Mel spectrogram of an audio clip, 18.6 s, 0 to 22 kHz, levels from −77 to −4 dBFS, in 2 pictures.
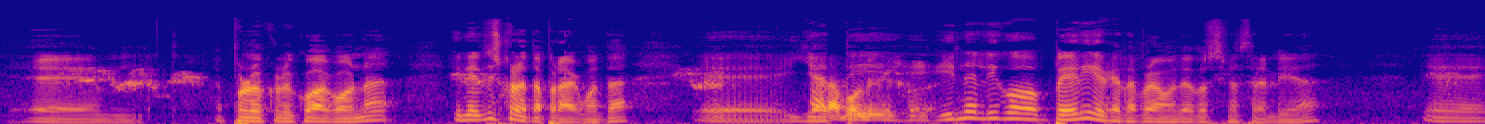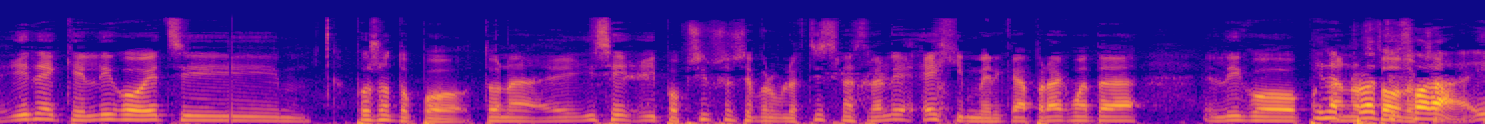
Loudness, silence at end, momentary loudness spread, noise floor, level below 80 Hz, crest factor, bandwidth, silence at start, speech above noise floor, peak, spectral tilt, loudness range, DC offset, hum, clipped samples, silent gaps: -24 LUFS; 0 s; 13 LU; -52 dBFS; -42 dBFS; 22 dB; 12 kHz; 0.1 s; 29 dB; -2 dBFS; -5.5 dB/octave; 3 LU; under 0.1%; none; under 0.1%; none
